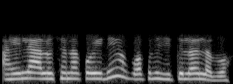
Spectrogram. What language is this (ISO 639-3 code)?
asm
